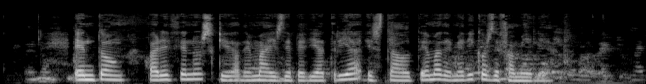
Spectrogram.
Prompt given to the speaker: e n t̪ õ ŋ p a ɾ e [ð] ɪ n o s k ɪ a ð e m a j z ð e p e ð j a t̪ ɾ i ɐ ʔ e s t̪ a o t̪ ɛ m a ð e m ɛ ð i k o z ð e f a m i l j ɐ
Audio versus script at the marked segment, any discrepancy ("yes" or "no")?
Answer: yes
